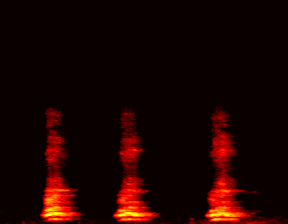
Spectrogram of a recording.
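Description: A dog gives three sharp, evenly spaced barks, close and clear against silence, with no other sound between them.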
